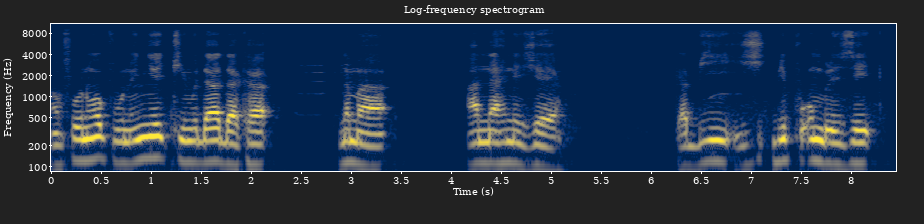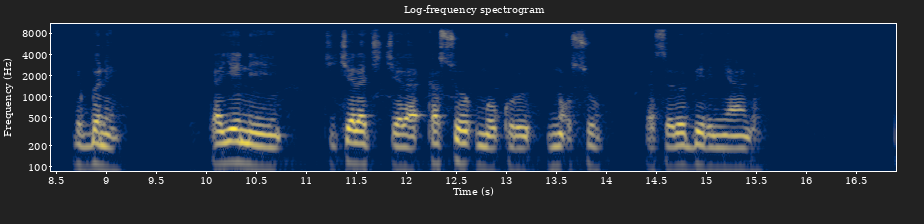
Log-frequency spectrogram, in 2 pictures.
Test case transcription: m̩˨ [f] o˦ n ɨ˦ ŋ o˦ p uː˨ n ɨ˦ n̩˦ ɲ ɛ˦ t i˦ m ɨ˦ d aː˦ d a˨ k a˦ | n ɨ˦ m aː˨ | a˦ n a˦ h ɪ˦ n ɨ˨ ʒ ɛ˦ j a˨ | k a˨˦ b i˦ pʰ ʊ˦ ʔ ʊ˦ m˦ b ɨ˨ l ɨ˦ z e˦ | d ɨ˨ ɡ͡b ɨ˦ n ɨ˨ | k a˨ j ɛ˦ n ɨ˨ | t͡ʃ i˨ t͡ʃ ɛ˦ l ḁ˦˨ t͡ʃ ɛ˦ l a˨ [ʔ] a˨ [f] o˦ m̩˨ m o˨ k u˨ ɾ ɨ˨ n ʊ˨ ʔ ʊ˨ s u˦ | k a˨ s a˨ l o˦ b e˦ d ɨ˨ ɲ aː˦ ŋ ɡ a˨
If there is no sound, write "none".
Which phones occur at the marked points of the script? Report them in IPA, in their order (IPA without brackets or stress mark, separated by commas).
f, k, s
